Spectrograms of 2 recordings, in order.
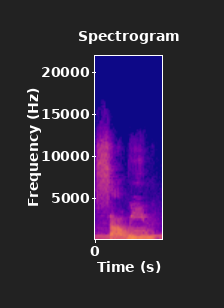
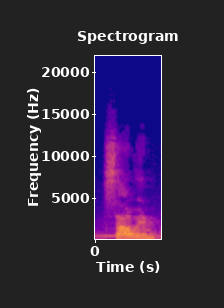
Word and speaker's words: Samhain: So it can be pronounced Samhain, Samhain, or Samhain.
